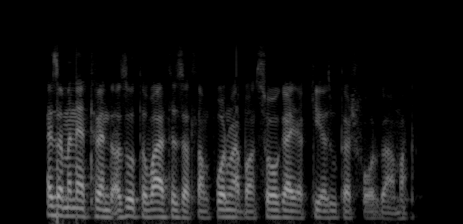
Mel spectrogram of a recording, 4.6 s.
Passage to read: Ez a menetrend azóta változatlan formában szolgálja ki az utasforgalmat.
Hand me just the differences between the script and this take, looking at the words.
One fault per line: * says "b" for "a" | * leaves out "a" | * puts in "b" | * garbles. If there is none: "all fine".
all fine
